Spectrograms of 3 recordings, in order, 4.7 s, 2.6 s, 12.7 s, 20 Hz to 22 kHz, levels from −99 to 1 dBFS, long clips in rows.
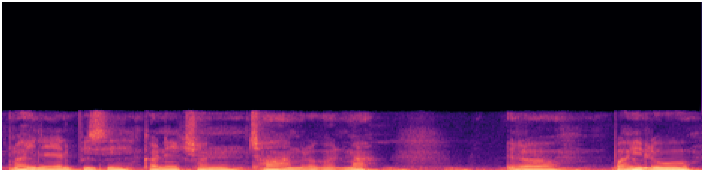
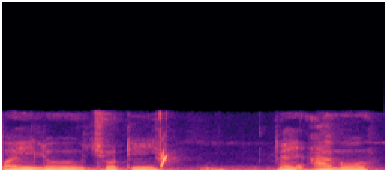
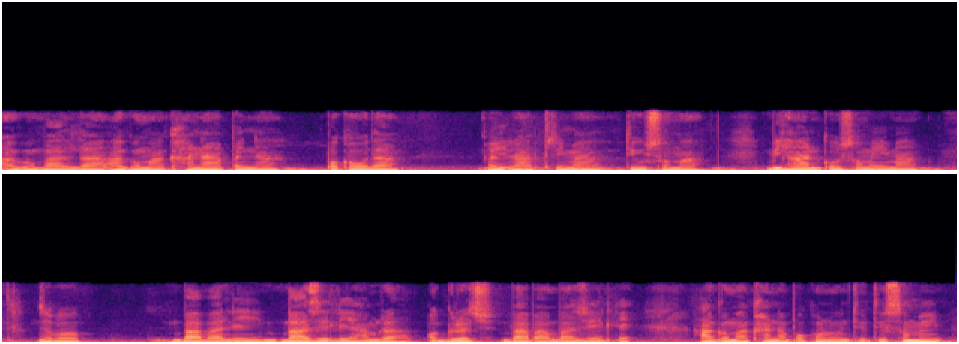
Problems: constant background noise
